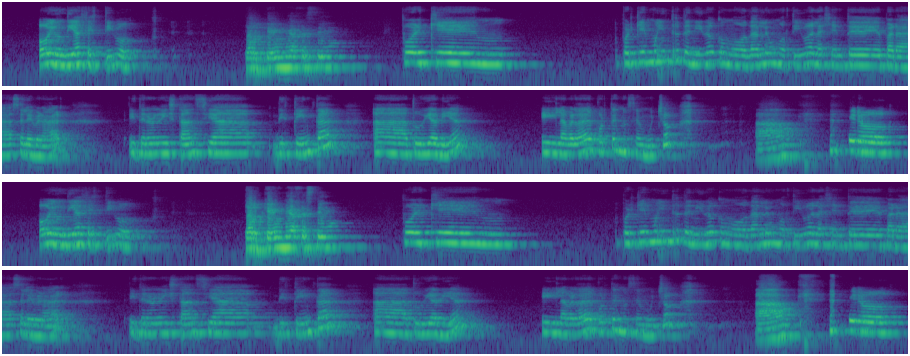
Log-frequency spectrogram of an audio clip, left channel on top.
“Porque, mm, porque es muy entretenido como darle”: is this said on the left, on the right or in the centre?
Left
